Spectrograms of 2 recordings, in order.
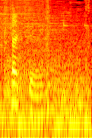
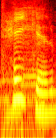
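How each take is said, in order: First: The first syllable sounds like 'tech'. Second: The first syllable sounds like 'take'. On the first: "my friends like remind me to do it as Tekken" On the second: "I now usually pronounce it Taken"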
